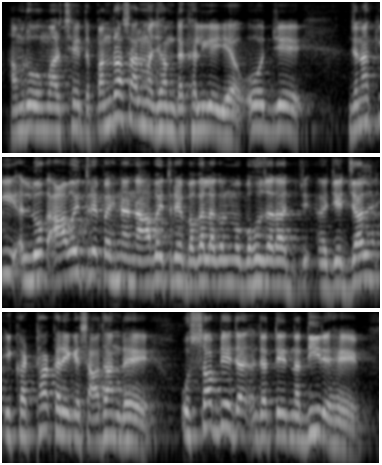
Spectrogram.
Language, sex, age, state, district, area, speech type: Maithili, male, 18-30, Bihar, Saharsa, urban, spontaneous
